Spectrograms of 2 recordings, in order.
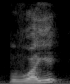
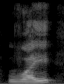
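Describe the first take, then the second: No difference in how they are said.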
